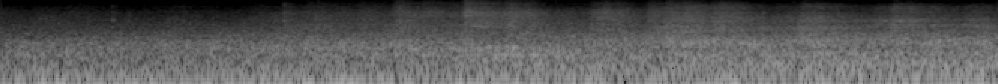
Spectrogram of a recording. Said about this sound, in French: Et la gare de RER.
